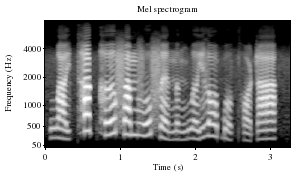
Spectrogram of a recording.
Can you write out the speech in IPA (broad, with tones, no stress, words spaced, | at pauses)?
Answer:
wa˨˩j t̪ʰa˦˥k̚həː˧˥ fa˧mvo˧˥fɛ˨˩nə˨˩˨ŋ wə˨˩˦jlɔ˧ ɓo˨˩˨ t̪ʰɔ˨˩ʈaː˧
